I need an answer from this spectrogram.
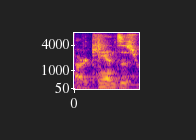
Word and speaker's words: Arkansas: We're starting off in this area because it's right where the Arkansas, and that is how the locals pronounce it, Arkansas River separates that district and the downtown.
